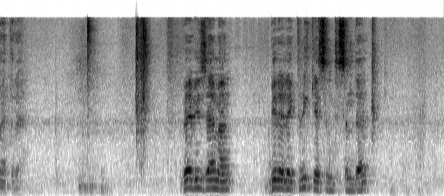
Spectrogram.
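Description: A middle-aged man speaks firmly into close microphones, in short bursts.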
